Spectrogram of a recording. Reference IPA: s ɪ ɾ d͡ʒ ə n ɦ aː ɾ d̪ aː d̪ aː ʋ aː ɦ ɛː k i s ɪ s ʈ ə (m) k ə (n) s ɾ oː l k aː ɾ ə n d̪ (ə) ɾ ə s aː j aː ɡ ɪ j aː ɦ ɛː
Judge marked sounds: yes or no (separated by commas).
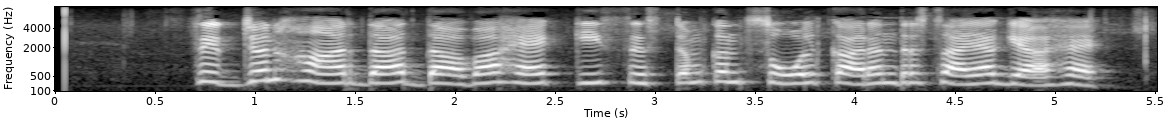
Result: yes, yes, yes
